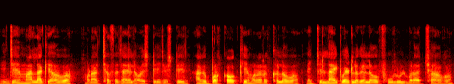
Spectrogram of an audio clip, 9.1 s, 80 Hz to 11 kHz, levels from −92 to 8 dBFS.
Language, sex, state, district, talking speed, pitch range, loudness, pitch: Bajjika, male, Bihar, Vaishali, 185 wpm, 120-135 Hz, -27 LUFS, 130 Hz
